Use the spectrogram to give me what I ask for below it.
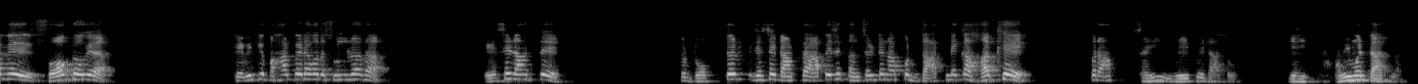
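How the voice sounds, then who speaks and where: High-voiced blunt man coaching a team. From India. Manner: blunt, scolding, mixes Hindi and English. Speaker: business consultant and trainer. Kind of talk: training session talk.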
